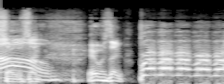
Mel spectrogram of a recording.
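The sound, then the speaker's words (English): A voice imitates a power plunger in the bathroom pipe, with strained, groaning vocal bursts, then a steady pulsing, harmonic drone that throbs in a regular rhythm for about a second. “Oh, that's a power plunger right there. Yeah. So that's probably a pretty good recreation there.”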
